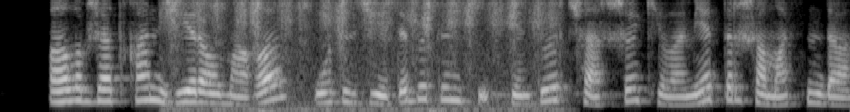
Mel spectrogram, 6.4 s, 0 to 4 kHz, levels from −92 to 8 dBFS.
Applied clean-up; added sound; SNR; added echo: none; Rattle (instrument); 11 dB; none.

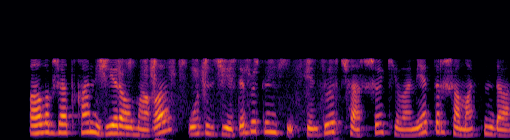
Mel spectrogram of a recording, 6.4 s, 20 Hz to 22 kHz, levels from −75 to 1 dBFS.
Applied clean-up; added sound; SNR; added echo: neural mask model Resemble Enhance denoiser.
